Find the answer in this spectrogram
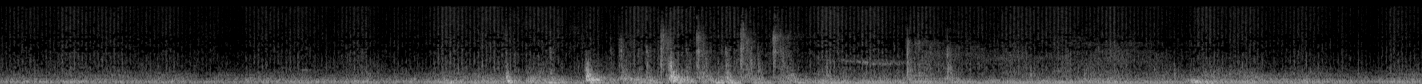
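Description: Table tennis rally in a sports hall: a quick series of sharp clicks of the celluloid ball off bats and table between about five and seven and a half seconds in, over a steady low hum of hall ambience, with one more click near the end.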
